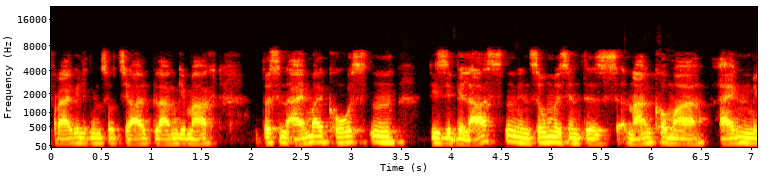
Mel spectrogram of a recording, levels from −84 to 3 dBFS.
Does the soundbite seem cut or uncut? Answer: uncut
